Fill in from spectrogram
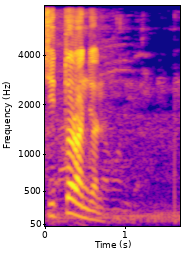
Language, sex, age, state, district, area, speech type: Bengali, male, 45-60, West Bengal, Uttar Dinajpur, urban, spontaneous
